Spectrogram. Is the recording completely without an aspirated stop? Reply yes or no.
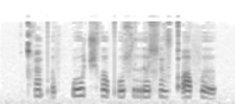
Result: no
